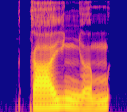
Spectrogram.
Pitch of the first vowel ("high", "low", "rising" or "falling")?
rising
